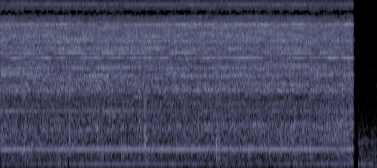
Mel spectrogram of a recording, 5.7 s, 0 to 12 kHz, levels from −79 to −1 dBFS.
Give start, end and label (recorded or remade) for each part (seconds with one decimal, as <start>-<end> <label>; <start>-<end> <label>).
0.0-5.7 recorded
